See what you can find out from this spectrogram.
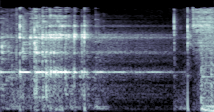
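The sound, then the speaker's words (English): Glasses clinking as drinks are prepared: a ringing glassy tone lingers for over a second, then a few sharp, bright clinks follow in quick succession near the end. No voices. “Pour the drinks and start the theme song.”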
